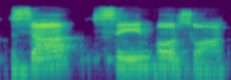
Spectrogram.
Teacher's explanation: سیٹی والے حروف کا مطلب کیا ہے کہ ان کی ادا کے وقت آواز میں سیٹی پیدا ہوگی.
